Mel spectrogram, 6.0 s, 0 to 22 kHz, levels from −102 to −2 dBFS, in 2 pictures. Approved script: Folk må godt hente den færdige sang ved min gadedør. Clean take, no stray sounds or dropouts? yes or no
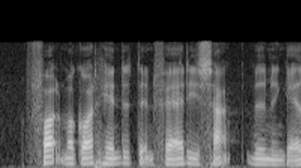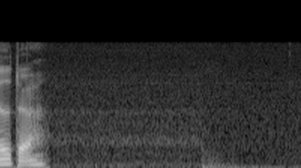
yes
